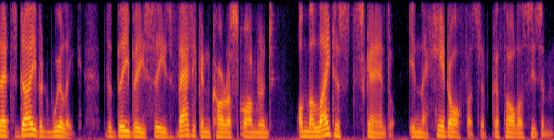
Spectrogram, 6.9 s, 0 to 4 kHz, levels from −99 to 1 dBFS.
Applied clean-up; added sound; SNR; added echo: neural diffusion model UNIVERSE++.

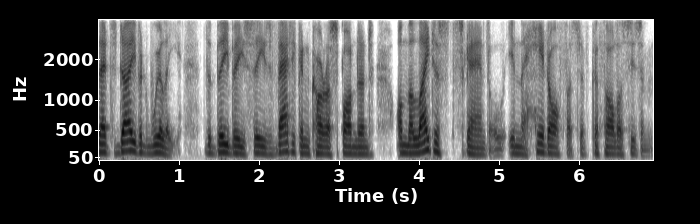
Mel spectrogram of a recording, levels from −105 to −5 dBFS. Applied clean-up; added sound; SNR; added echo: neural mask model Resemble Enhance denoiser.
